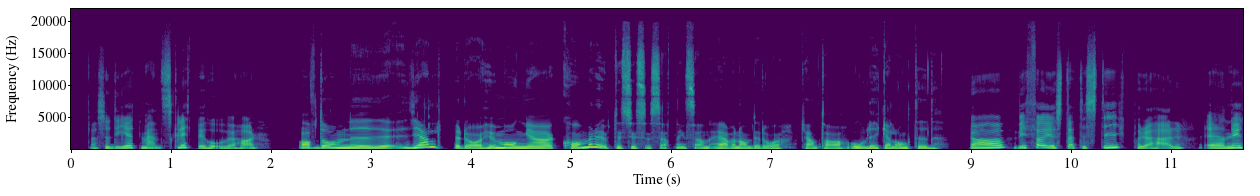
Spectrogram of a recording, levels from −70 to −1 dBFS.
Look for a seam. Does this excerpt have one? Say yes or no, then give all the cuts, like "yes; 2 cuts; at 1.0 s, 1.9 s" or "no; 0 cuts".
no; 0 cuts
